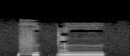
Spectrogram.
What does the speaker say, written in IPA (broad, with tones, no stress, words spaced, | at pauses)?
fu˨˩k̚pluː˧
